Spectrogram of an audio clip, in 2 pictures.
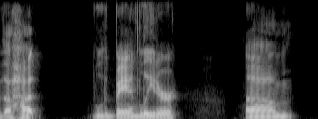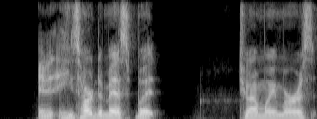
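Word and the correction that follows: Temuera Morrison: I can't never say his name, Tamura Morrison, the guy that plays Boba Fett, was Boba Fett in this series. – Tamura, you had it okay.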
